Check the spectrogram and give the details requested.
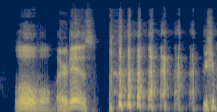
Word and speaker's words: Louisville: we have we have a place that's spelled just like that but up here they call it Louisville there's uh there's one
